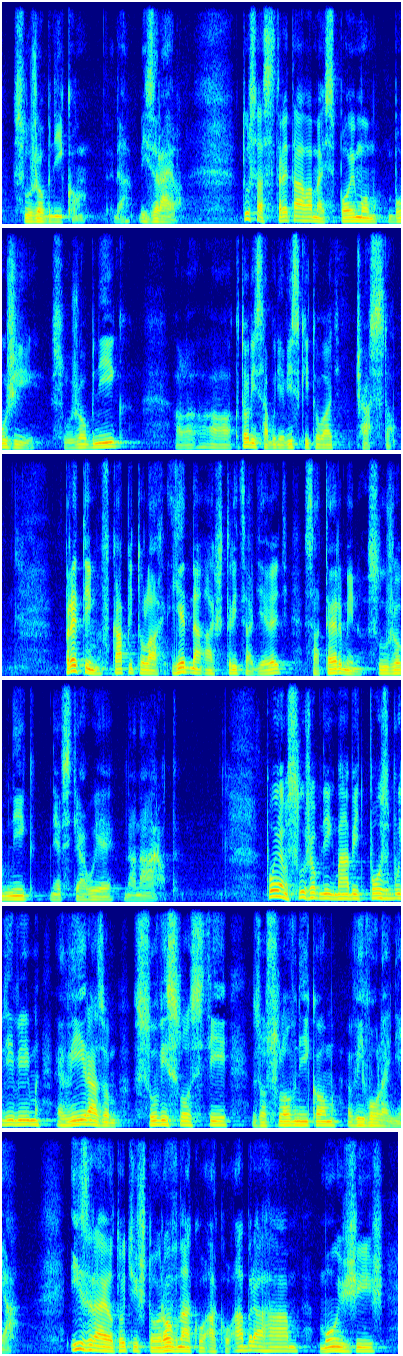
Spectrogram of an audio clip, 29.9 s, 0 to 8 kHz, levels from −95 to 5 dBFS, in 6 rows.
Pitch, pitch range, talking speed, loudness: 125 Hz, 110-140 Hz, 90 wpm, -30 LUFS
